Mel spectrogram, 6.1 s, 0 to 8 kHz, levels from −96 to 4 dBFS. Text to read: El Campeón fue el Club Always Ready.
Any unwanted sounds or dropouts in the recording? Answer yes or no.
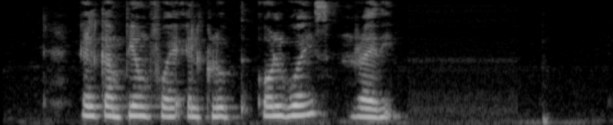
no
